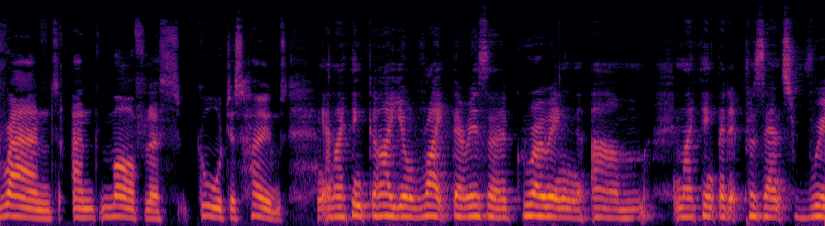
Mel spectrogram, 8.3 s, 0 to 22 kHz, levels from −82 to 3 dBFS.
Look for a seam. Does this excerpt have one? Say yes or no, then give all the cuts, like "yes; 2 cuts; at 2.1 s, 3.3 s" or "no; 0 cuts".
yes; 2 cuts; at 3.2 s, 6.7 s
